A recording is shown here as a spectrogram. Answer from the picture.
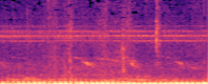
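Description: A steady low engine rumble runs unbroken, with a faint steady high-pitched whine above it.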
